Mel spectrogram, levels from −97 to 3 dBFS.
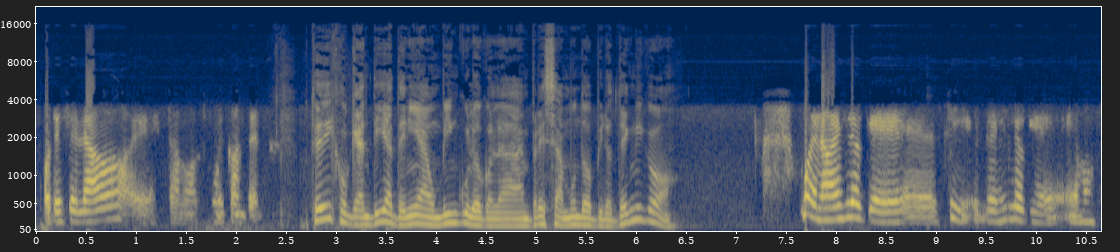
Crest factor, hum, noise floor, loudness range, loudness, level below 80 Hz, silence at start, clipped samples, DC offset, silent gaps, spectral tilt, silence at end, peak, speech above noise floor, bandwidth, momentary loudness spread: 18 dB; none; -57 dBFS; 4 LU; -22 LUFS; -58 dBFS; 0.05 s; under 0.1%; under 0.1%; none; -5.5 dB/octave; 0.1 s; -4 dBFS; 35 dB; 16 kHz; 14 LU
